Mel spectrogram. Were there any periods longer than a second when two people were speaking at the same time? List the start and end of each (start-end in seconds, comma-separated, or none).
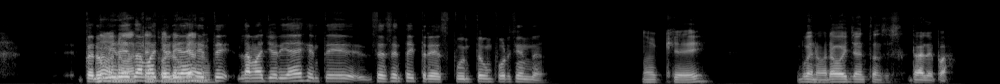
0.9-2.2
